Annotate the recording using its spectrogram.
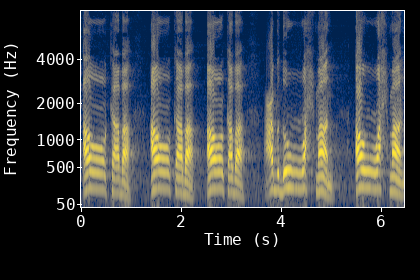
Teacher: تو را میں ایک ہلکی سی ارتعاش ہوتا ہے، کپکپاہٹ ہوتی ہے اور تھرتھراہٹ ہوتی ہے، اس کو کہتے ہیں تقریر۔ · آپ را کو ادا کرتے ہیں تو اس میں آواز جو ہے وہ تھوڑی کپ کپاہٹ کے ساتھ نکلتی ہے، تھوڑی تھر تھراہٹ کے ساتھ نکلتی ہے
